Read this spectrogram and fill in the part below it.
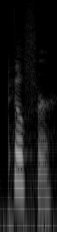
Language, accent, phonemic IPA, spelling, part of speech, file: English, US, /ˈpɪl.fɚ/, pilfer, verb, En-us-pilfer.ogg
- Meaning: To steal in small quantities, or articles of small value; to practise petty theft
